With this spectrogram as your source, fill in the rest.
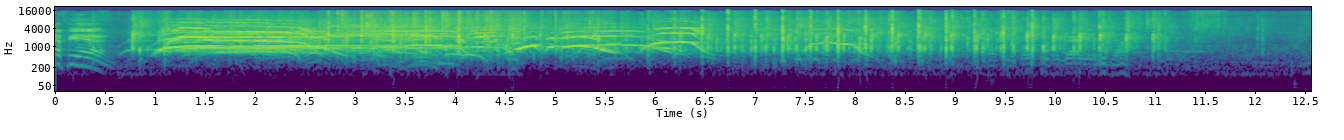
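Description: A group of people claps their hands.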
